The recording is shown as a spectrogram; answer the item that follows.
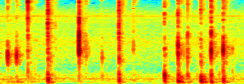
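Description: Computer keyboard being typed on: a quick, irregular run of key clicks as a terminal command is entered.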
